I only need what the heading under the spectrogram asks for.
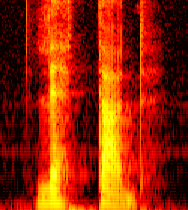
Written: lättad

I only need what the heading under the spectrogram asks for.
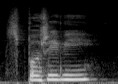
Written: frugal

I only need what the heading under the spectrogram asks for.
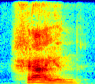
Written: arracher

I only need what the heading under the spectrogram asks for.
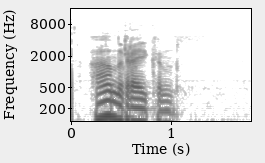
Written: pass

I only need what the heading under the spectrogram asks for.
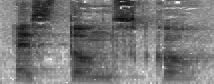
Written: Estonia

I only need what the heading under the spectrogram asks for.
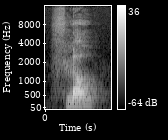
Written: lukewarm

